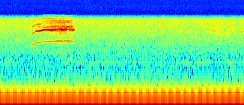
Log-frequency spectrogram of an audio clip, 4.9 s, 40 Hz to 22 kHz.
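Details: Seal Island National Wildlife Refuge, Maine, Atlantic puffin nesting burrow, burrow camera, 17 July 2018, afternoon: a single rising then level whistled wail of under a second, then a much fainter call later, all over a persistent low hum.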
